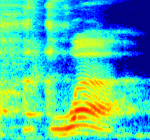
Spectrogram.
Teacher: Ketika melafazkan huruf waw dia harus sempurna makhrajnya dengan apa? Membulatkan dan memonyongkan kedua bibir, ya.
